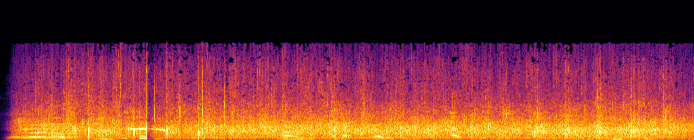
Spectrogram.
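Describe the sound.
A large crowd applauds steadily for several seconds, a dense, sustained wash of clapping with scattered voices and cheers mixed in, staying loud throughout.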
